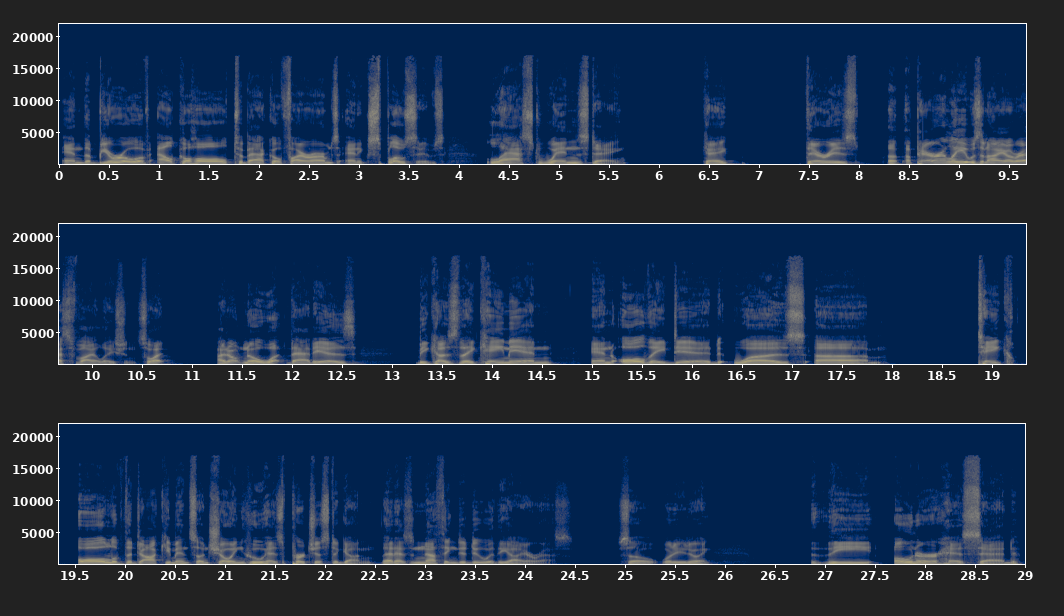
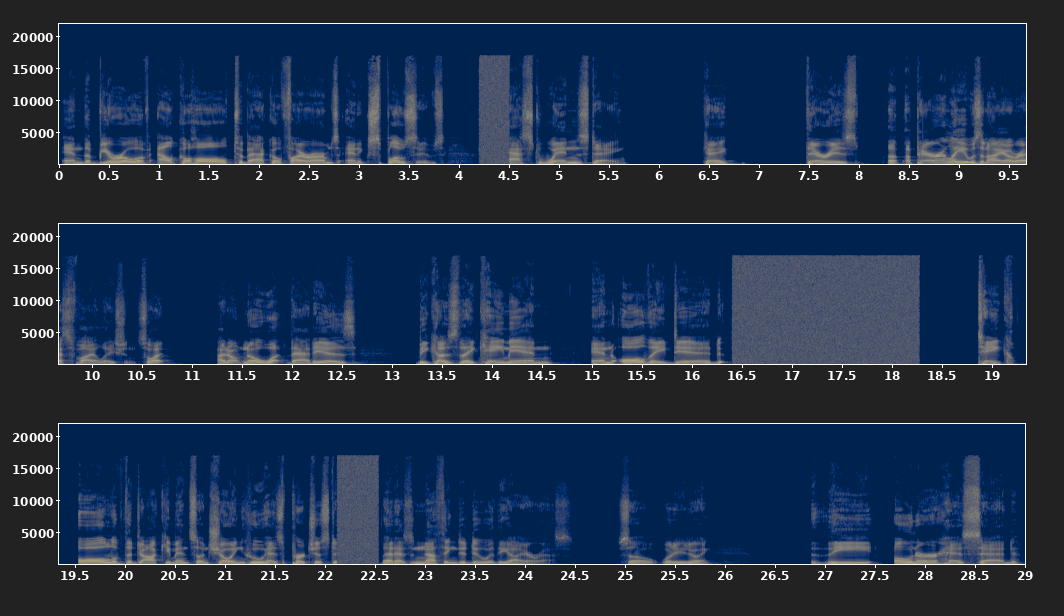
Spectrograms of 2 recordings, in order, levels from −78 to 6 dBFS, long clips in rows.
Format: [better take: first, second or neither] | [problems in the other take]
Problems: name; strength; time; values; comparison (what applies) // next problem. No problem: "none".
first | audio cutting out; filled with static; at 4 s, at 16 s for 2 s and at 22 s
